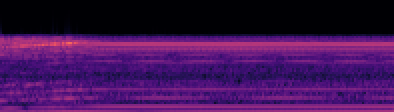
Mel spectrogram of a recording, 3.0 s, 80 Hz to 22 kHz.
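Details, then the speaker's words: Higher-quality 3 kW water-cooled Chinese spindle with better bearings, stepped up in 6,000 RPM increments, now at 18,000 RPM: smooth steady whine rising briefly then settling to an even tone with low hum beneath. "so starting with the spindle on the right I will increase its speed in 6,000 RPM increments to 24,000 RPM"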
